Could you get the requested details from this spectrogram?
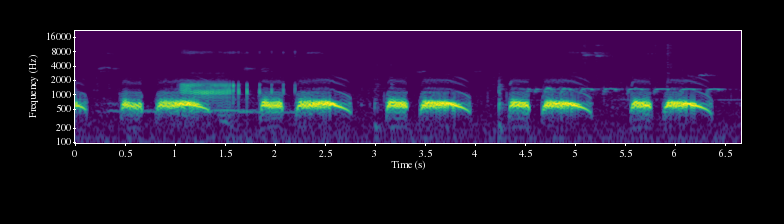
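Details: Zebra dove (perkutut) heard in a recording with a spotted dove (tekukur), used as a lure to make other doves call, gives a rhythmic run of short, mellow, low coos in quick bursts, with a faint higher background twitter.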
